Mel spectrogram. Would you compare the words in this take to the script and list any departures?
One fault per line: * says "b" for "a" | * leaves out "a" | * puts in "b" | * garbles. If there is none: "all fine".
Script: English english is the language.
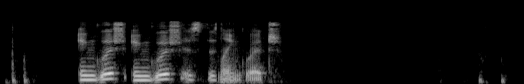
all fine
